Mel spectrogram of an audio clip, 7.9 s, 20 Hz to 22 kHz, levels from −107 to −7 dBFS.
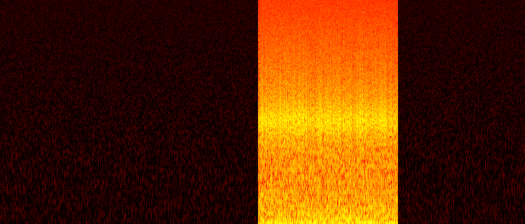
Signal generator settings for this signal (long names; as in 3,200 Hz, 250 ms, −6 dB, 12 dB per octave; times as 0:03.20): rain-like ticks over hiss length 2.09 s, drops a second 190, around 2,400 Hz, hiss −2.5 dB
